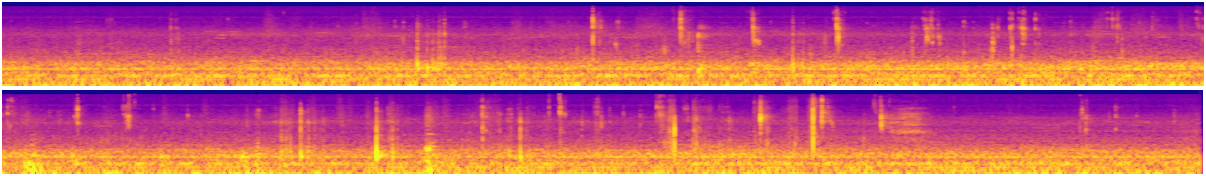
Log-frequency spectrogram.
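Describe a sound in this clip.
Fingers flick against lips with soft, wet clicks.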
